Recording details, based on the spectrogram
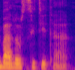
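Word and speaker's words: velocity: توکن نمیک بپردازیم یعنی توکن وسیتی توکن ولو سیتی تلفظ میشه شتاب یک توکن ترجمه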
